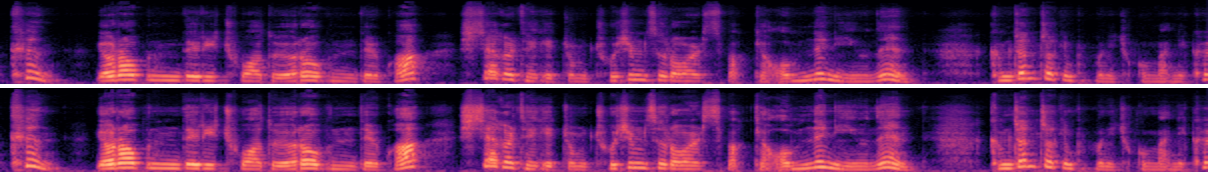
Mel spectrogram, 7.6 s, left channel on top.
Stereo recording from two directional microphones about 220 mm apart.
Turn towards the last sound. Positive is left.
turn(degrees=-25)  # may be behind; listen again after turning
